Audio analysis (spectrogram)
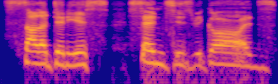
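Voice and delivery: slow, high, shouted last words; fanatic's defiant shout. Acted. Captive to the captains before beheading himself, slow high shout. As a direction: roar your final defiance as the fanatic. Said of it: "and he says".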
